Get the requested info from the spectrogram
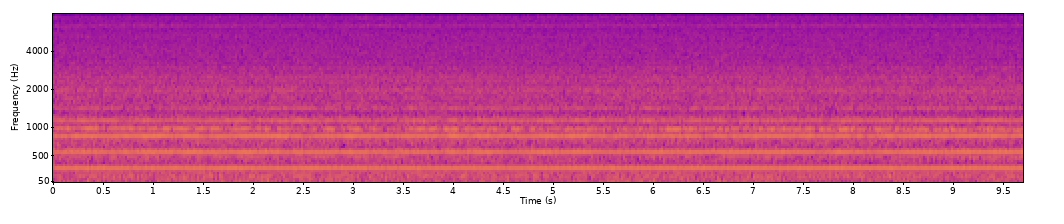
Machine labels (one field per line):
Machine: fan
